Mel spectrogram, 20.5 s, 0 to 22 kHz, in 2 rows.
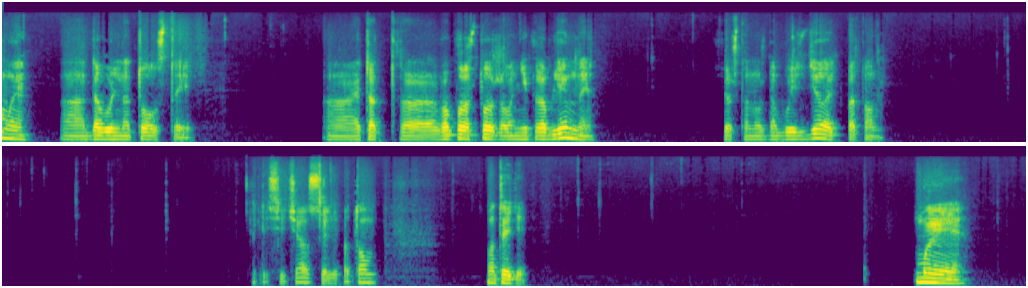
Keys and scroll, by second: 5.8 z, 7.1 Tab, 11.8 z.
